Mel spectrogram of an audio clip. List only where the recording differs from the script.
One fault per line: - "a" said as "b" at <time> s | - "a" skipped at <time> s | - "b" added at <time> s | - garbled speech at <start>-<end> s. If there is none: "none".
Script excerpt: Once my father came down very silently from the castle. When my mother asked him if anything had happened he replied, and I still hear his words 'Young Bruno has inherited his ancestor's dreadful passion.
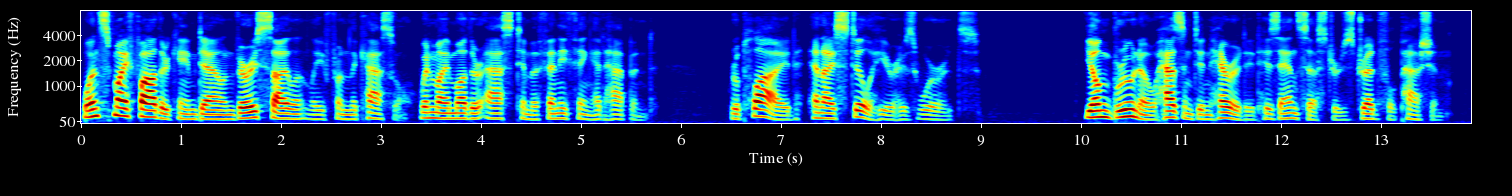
- "he" skipped at 5.8 s
- "has" said as "hasn't" at 10.8 s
